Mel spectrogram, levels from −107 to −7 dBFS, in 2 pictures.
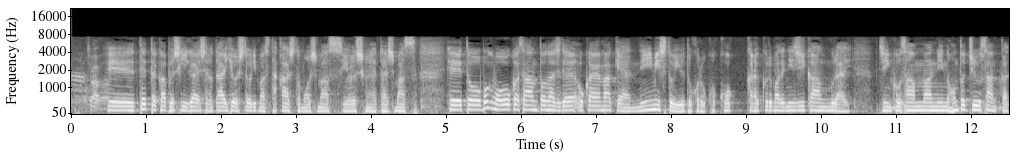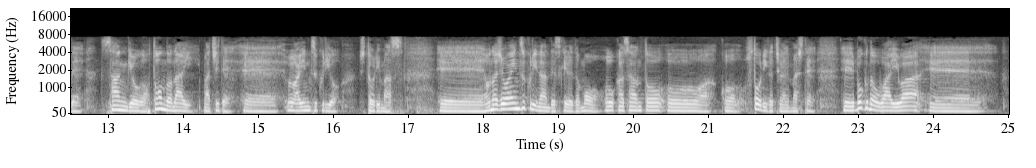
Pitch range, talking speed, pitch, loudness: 125-155 Hz, 360 characters per minute, 140 Hz, -17 LUFS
